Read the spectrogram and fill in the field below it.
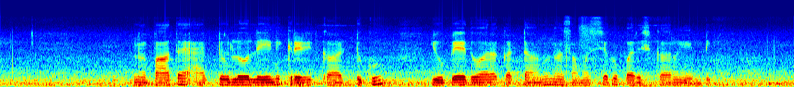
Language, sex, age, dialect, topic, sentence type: Telugu, male, 18-24, Utterandhra, banking, question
